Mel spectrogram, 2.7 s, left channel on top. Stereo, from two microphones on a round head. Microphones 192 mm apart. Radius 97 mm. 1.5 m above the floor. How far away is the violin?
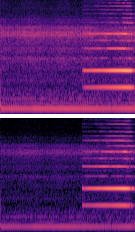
About 1.7 m.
